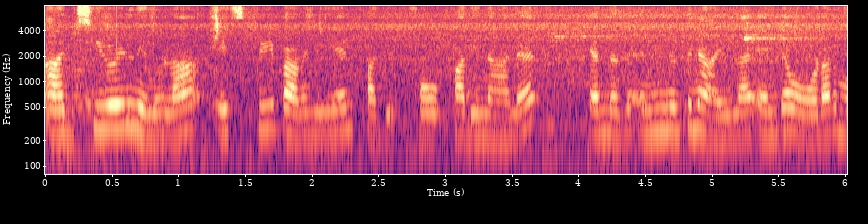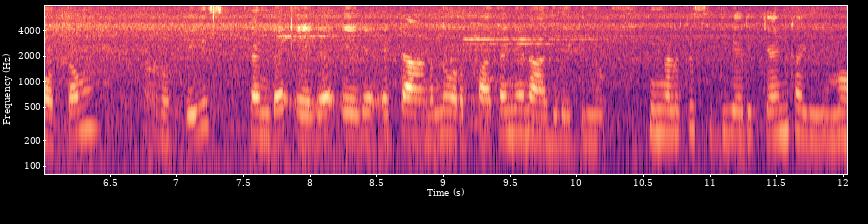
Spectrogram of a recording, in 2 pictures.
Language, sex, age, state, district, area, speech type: Malayalam, female, 30-45, Kerala, Idukki, rural, read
